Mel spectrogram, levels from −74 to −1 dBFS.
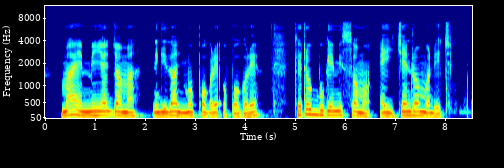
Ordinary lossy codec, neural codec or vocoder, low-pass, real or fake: none; none; 7.2 kHz; real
